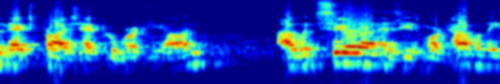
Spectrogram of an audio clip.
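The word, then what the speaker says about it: Awa Tsireh: this is the next project were working on I would Sarah as he is more commonly known I would see day as his name is pronounced in Samuel DiFonzo language was the most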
